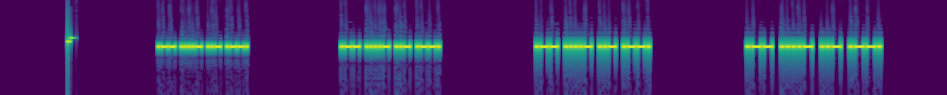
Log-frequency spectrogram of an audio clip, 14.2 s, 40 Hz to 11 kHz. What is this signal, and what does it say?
Morse code, heard as a keyed tone, about 35 wpm, 700 Hz. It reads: W4UP W4UP W4UP W4UP
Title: Speed Racing - USA 1x2 Call Signs 28wpm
